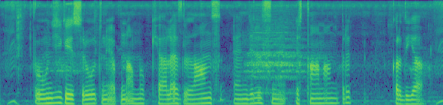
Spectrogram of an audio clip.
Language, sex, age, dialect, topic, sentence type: Hindi, male, 25-30, Kanauji Braj Bhasha, banking, statement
